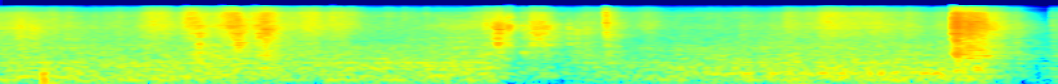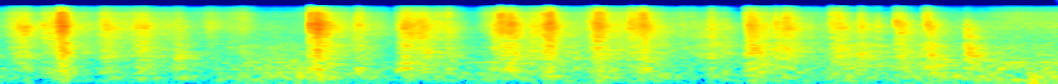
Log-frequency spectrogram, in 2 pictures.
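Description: Brown paper bag crinkling and crackling as it is pawed and batted about on a tile floor, in irregular bursts of sharp clicks. The loudest bursts come about five seconds in and again around seven seconds.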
